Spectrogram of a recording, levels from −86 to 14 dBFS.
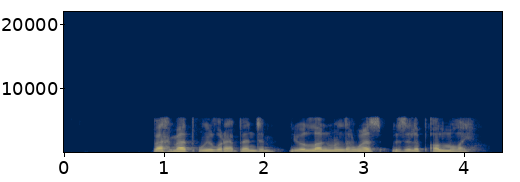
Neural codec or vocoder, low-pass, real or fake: codec, 24 kHz, 0.9 kbps, WavTokenizer, small release; 5.4 kHz; fake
